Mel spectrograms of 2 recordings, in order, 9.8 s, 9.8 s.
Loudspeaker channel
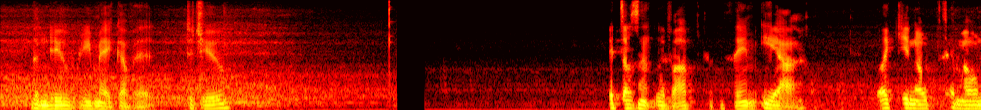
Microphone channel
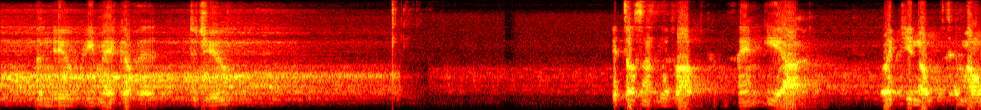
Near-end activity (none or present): none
